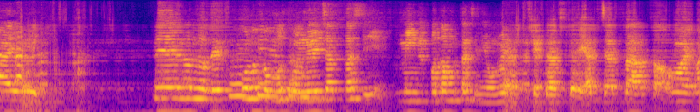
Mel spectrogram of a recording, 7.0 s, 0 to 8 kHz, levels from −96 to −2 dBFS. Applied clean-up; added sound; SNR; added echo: neural separator model SepFormer DNS4.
